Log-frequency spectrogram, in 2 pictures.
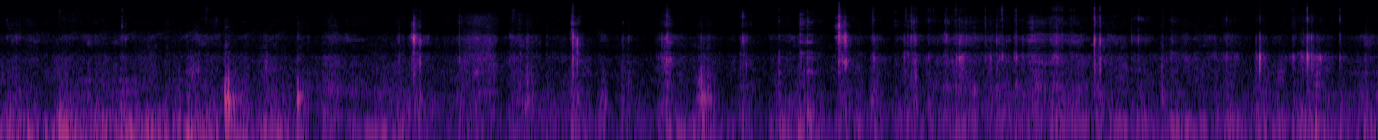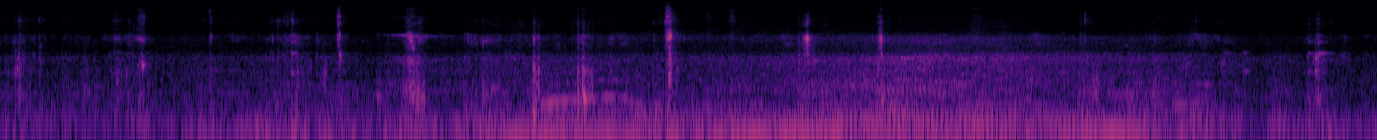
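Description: Close-up eating sounds: chewing, lip smacks and sharp mouth clicks as grilled carp and rice are eaten by hand. From about eight seconds in a low rumble rises and holds for some four seconds, then fades.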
